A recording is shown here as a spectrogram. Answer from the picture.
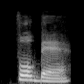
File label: "forebear", Indian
